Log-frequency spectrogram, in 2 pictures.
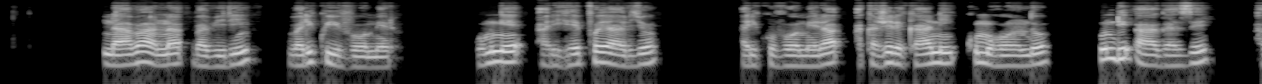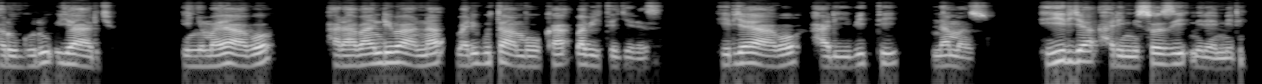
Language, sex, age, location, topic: Kinyarwanda, male, 25-35, Kigali, health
